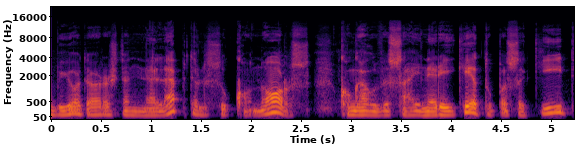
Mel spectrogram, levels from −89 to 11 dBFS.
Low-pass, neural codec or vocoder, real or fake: 14.4 kHz; none; real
